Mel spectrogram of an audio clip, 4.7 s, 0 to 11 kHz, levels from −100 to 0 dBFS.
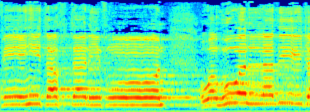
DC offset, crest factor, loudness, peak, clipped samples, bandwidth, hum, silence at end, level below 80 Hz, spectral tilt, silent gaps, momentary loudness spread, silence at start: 0.4%; 16 dB; -19 LUFS; -4 dBFS; under 0.1%; 11 kHz; none; 0 s; -64 dBFS; -2.5 dB/octave; none; 6 LU; 0 s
